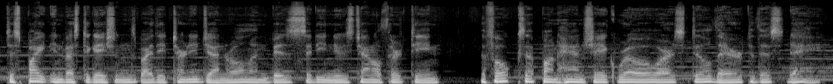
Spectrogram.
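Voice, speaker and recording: Male fiction podcast narrator: dark, mellow tone, lowish register, measured scripted read. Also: little pitch movement, soft background music.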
